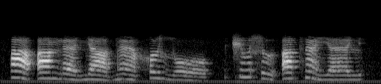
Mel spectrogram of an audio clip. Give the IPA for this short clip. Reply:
a˥˨ ʔ a˦ ŋ ɛ˧˩ nʲ a˧˩ d ɛ̃˧˩ χ ɯ˦ ʎ o˧˩ | t͡ʃ ɯ˦ ɬ ɯ˧˩ ʔ a˦ t͡s ɛ̃˥˨ j ɛ˦ lʲ

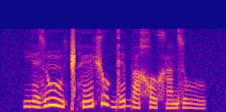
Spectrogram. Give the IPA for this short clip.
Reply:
j e˧˩ z ũː˥˨ ǁʰ ẽ˨˦ ʃ u˥˨ ɡ e˨˦ b a˧˩˧ χ u˧˩ x ã˨˦ d z uː˧˩

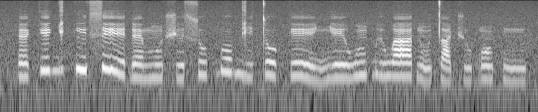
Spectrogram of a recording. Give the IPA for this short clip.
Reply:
ɛ˨ k e˦ ɡ i˦ k ĩ˦ s eː˦˨ ɗ ɛ˨ m ũ˨ ʃ ɨ˨ s u˧ ɓ o˦ ɡ i˧ t o˦˨ k eː˦˨ ɲ eː˦ w ũ˦ ɓ ɨ˦ w aː˦ ɗ ũ˨˦ t a˧ t͡ʃ u˧ ɓ ɔ̃˦ k ĩ˧

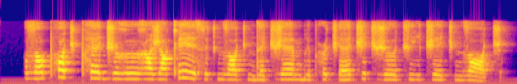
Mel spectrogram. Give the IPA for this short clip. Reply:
z ɒ pʰ ɒ t͡ʃ pʰ ɛ d͡ʒ ə˞ ɣ ɵː ɣ ɑ ʒ ɑ kʼ eː s ɵ t͡ʃ n z ɒː t͡ʃ n d ɛ t͡ʃ ʒ ɛː m b e pʰ ə˞ t͡ʃ ɾ ɛ t͡ʃ ɛ t͡ʃ ʒ ɵː t͡ʃ j i t͡ʃ eː t͡ʃ n z ɒ t͡ʃ

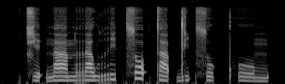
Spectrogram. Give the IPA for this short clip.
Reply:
t͡ɕ e˨˩ ʔ n aː˧ m r a˧ w r i˥˩ t̚ s ɔ˦˥ ʔ t a˨˩ p̚ d i˨˩ ʔ s o˨˩ k̚ pʰ o˨˩ m

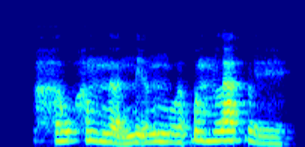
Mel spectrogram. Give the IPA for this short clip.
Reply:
h ə˨˦ w h ə˧ m n ə̰ː˧˨ n ḭ˧˥ ə̯ ŋ u˧ ə̯ ɓ ə˧ m l a˦˥ t̚ l e̤˨˩

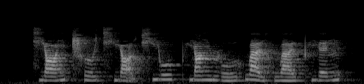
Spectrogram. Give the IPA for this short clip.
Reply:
t͡ɕ j ɑ˨˦ ŋ ʈ͡ʂʰ ɤ˨˦ t͡ɕʰ j ɑ̰˨˩ ʊ̯ t͡ɕʰ j o˦ ʊ̯ pʰ j ɑ˦ ŋ ɻ o˨˦ ʊ̯ x w a˥˨ ɪ̯ x w a˨˦ ɪ̯ pʰ j ɛ˨˦ n

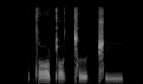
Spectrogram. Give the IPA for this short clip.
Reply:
t ɑ ʈ ɑ ǀ ɵ ǁ i

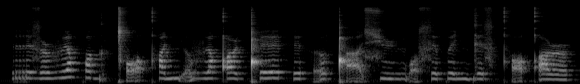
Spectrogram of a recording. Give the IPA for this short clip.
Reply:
r ɪ z ə˞ v e qʷ ɪ ɡ ə̰ ǀʰ ɔ̰ qʰ ə ɲ ə̰ v ɪ qʼ y ǃʰ e h ɪ h ə̰ ʊ̯ ǃʰ a̰ ɕ y ŋ ɔ̰ s ɪ p e ɲ ɡ e s qʰ ɔ̰ qʼ ə˞

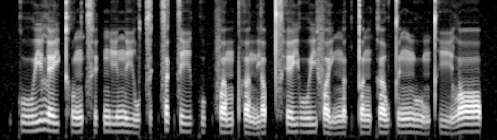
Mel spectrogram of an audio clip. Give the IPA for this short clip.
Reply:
k uː˨˥ j l e˨˧ j kʰ ʊ˨˥ ŋ t͡sʰ ɪ˨˥ k̚ ŋ iː˨˧ n̪ iː˨˩ w t͡s ɪ˨˥ k̚ s ɐ˥ k̚ s iː˨˧ kʷ ɪ˨ k̚ f ɐ˨˧ m pʰ ɐ˨˩ n j ɐ˨ p̚ t͡sʰ e˧ j uː˨˧ j f ɐ˨˩ j ŋ ɐ˨ k̚ t̪ ɐ˨˧ ŋ k ɐ˨˧ w t̪ ɪ˨˧ ŋ n̪ uː˨˩ m t̪ʰ iː˨˩ l ɔː˥ p̚

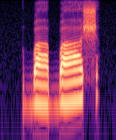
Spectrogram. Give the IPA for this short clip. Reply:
ɓ a ɓ a ʃ

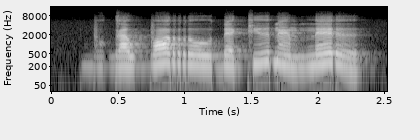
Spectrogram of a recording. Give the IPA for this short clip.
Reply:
b ɔ̤ ɡ a w b ɒ r o u̯ ɗ ɛ kʲ ɨ ɗ ɛ̃ b n ɛ ɾ ɘ

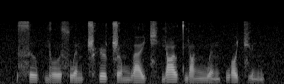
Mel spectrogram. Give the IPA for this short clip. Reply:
s ɹ̩˦ p j o˨˦ ʊ̯ s w ə˨˦ n ʈ͡ʂʰ ɻ̩˦ ʈ͡ʂ ɤ˨˦ m w a˨˦ ɪ̯ t͡ɕʰ j ɑ˦ ʊ̯ t̪ j ɑ˨˦ ŋ n̪ w ə̰˨˩ n p w ɔ˦ t͡ɕ y̰˨˩ n

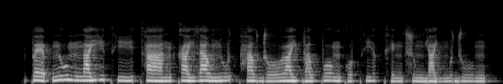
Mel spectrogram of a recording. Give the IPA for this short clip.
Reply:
p ɛː˧˩ p̚ n uː˥˨ m n a˧˥ j i˥˨ t̪ʰ iː˩˧ t̪ʰ aː˧˩ n k a˧ j l a˥˨ w ɲ uː˧˥ t̚ h a˧ w d oː˩˧ ʋ a˥˨ j b a˧ w p oː˥˨ ŋ k o˩˧ t̪ʰ i˧˥ ə̯ kʰ e˩ ŋ s u˩ ŋ j a˩ j ŋ u˩ d uː˧˩ ŋ

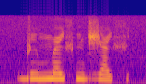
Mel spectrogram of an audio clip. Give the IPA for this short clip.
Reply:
d i m ɛ ç n d͡ʒ æ ç

